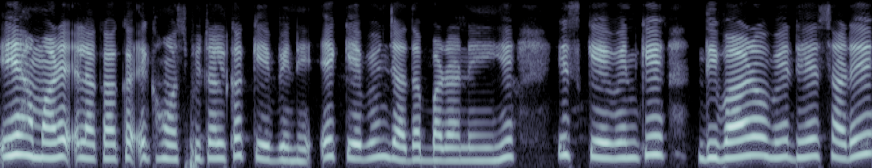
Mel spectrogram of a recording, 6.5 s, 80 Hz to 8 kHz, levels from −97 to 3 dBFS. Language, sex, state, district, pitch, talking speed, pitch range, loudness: Hindi, female, Bihar, Sitamarhi, 265 Hz, 210 wpm, 250-290 Hz, -22 LUFS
